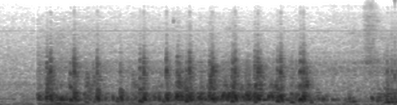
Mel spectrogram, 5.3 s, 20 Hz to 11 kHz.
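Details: Fetal lamb heartbeat on ultrasound during a pregnancy exam of a ewe brought in for eating and drinking problems: rapid, regular whooshing pulses at about 190–200 a minute.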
